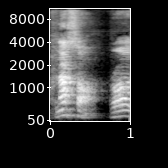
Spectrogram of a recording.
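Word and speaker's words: نَصَرَ: নুন জবর না, সদ জবর স, না স, র জবর র, নাসর, নাসর, নাসর।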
